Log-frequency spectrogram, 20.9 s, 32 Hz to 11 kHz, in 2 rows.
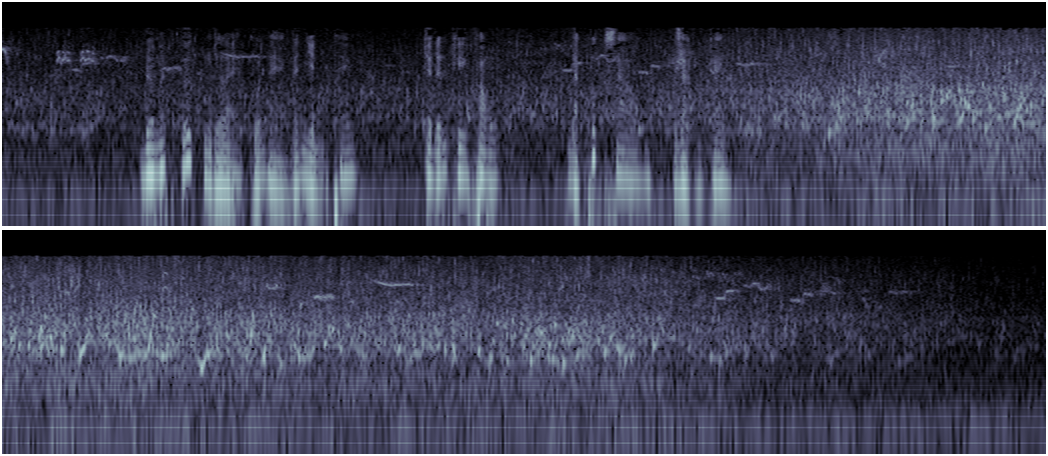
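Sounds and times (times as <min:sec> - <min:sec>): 
water flowing in a stream by a riverbank: 0:00.0 - 0:20.8
speech: 0:01.4 - 0:07.6.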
